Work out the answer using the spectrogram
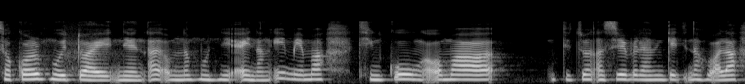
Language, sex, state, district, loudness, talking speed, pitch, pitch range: Mizo, female, Mizoram, Aizawl, -17 LUFS, 200 wpm, 220 Hz, 215-225 Hz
